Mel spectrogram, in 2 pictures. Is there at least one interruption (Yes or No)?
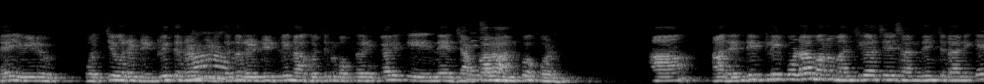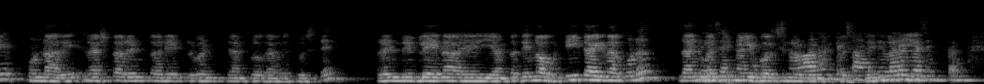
Yes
